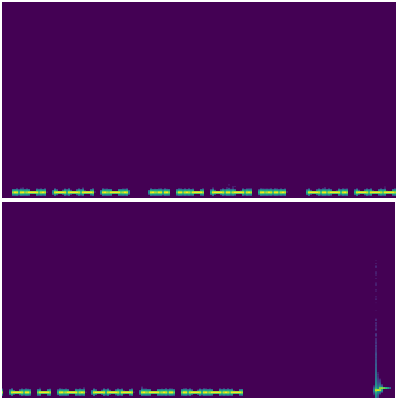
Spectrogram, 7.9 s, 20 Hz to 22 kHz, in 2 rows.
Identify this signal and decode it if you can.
Morse code, heard as a keyed tone, about 36 wpm, 700 Hz. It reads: FOR SUCH CONTROL.
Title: Sentences from Top 1000 Words - Review Part 5 - 35wpm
